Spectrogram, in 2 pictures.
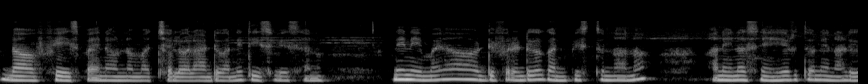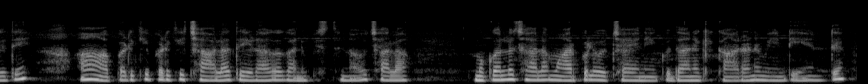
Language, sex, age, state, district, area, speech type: Telugu, female, 30-45, Telangana, Medchal, urban, spontaneous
